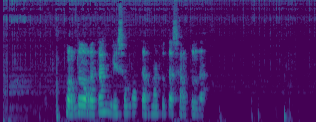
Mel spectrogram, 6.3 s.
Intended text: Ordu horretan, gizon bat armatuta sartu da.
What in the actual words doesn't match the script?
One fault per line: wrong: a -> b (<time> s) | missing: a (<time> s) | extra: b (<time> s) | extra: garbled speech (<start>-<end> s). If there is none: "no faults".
no faults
